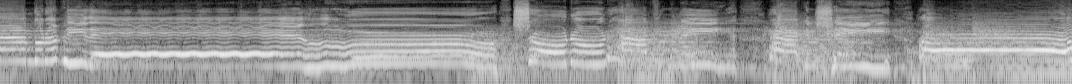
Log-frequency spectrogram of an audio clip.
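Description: A man singing with long held notes, one wavering in a wide vibrato, over electric guitars played together live in a room.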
